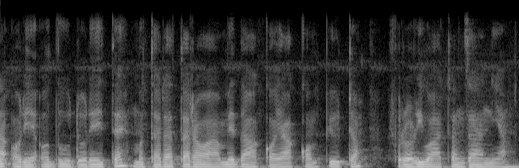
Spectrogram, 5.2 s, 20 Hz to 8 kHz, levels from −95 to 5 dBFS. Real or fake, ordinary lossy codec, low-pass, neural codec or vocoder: real; none; 7.2 kHz; none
